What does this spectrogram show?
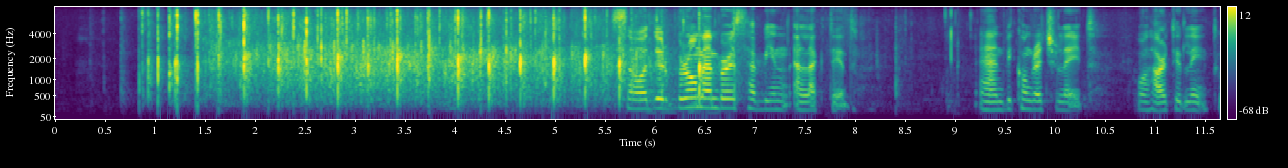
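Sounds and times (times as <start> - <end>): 
meeting applause electing Bureau members by acclamation: 0.8 - 7.0
speech: 5.7 - 8.1, 9.3 - 11.6.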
